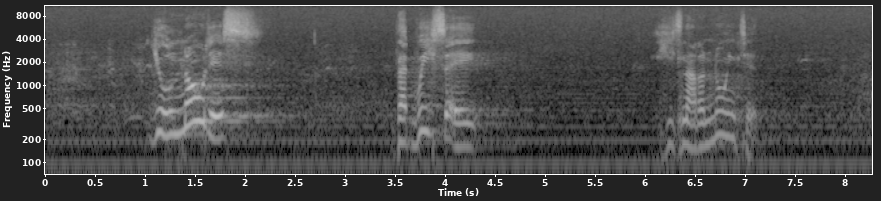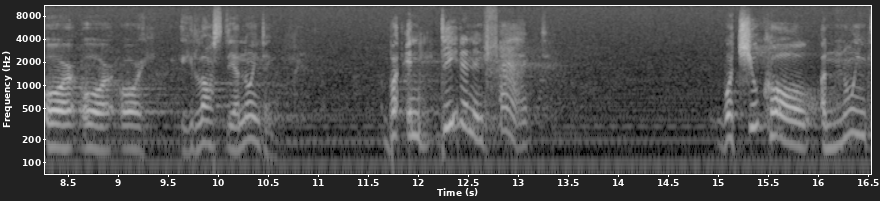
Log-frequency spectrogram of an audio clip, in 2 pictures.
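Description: A man preaches forcefully into a microphone, in short bursts with pauses between.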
